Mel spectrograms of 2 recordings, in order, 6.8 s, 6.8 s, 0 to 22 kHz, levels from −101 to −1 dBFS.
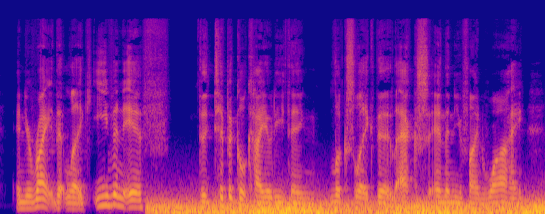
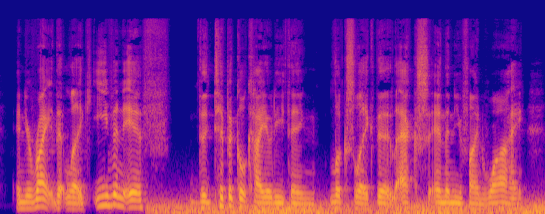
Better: second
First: low rumble; loud; from 2 s on; 8 dB below the speech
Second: low rumble; faint; from 2 s on; 20 dB below the speech

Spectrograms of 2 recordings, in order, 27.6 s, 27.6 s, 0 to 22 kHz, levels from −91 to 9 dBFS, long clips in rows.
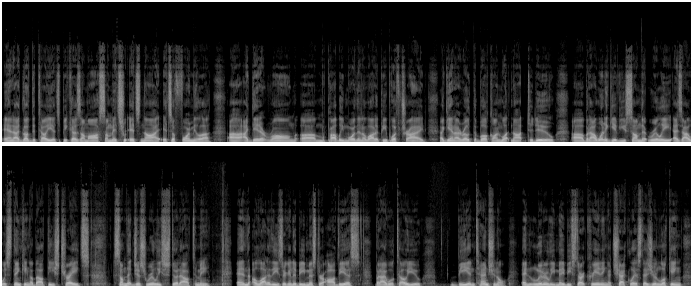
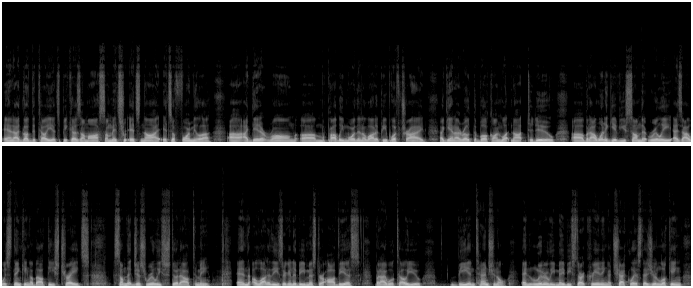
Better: first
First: none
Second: muffled; very; fading above 2 kHz

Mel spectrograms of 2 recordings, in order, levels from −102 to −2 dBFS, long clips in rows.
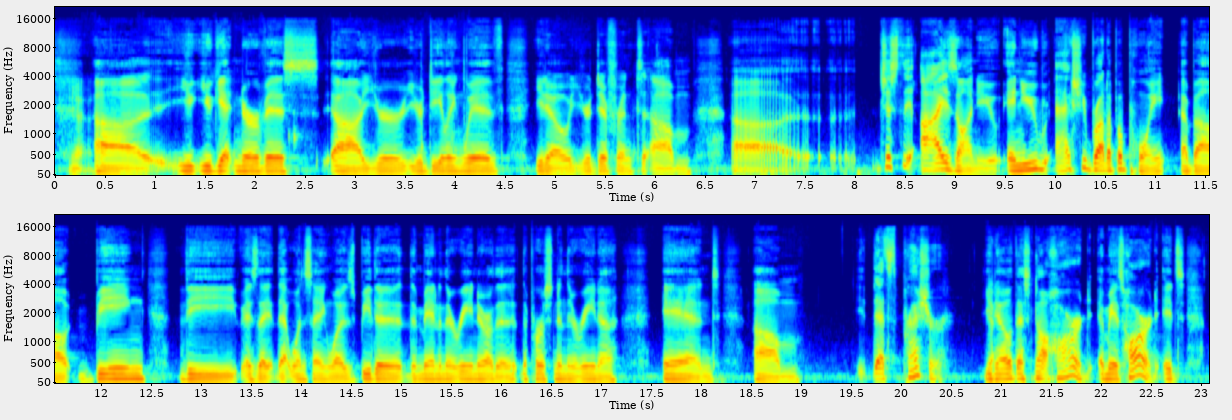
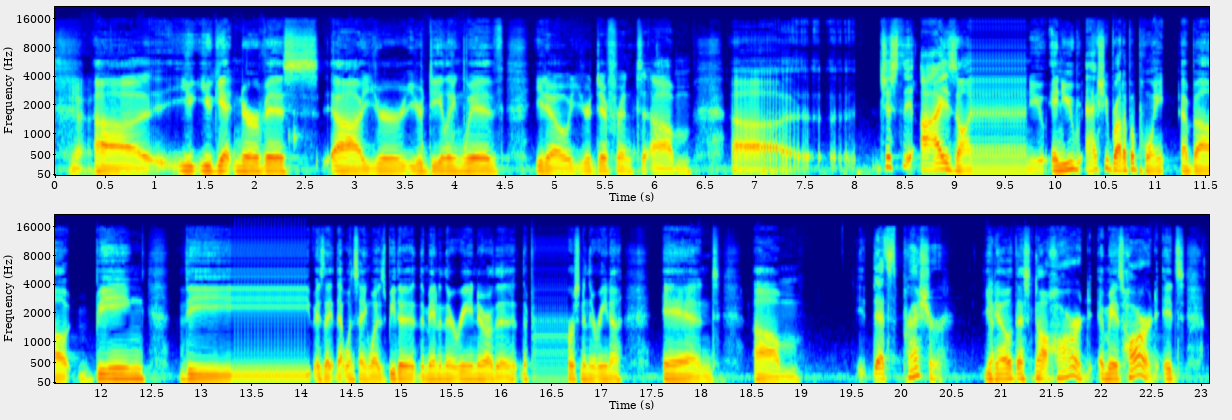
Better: first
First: none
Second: audio freezing; at 9 s for 0.5 s, at 13 s for 1 s and at 16 s

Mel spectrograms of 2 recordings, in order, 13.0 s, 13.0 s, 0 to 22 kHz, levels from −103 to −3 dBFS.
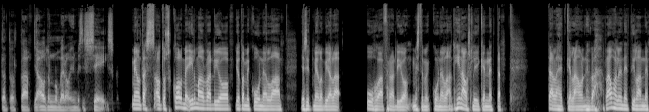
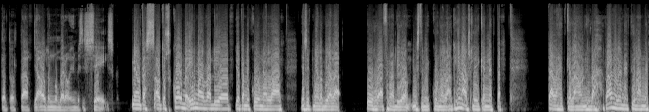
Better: first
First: none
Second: distortion; heavy; 21% of the sound clipped

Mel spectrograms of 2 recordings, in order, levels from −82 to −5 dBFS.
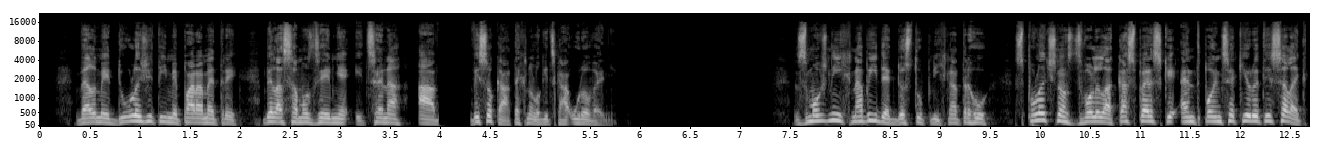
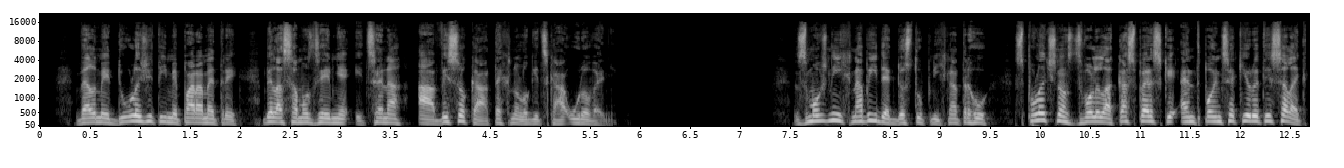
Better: second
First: audio freezing; at 4 s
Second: none

